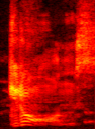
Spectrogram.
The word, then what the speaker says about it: Grans: it's the Elite Prospects pronunciation of Helge's name. Let's make sure the volume is up here. Helge Grans. I wanted Bill to say it exactly like that. Grans.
